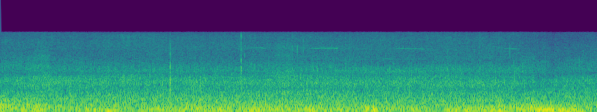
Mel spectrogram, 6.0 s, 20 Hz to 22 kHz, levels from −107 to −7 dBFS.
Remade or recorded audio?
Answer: recorded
